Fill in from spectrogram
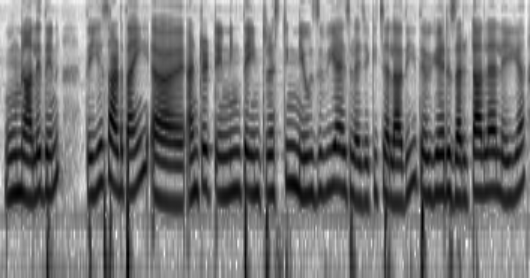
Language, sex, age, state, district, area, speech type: Dogri, female, 30-45, Jammu and Kashmir, Udhampur, urban, spontaneous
